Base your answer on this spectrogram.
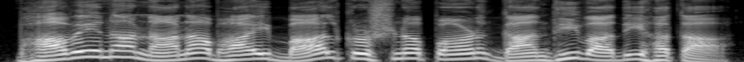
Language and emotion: Gujarati, neutral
